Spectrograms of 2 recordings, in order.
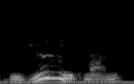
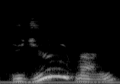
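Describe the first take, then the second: First: Slowed model question for learners; unhurried, clear classroom repetition; slower repeat. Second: Said in the usual way. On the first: Shown as a demonstration. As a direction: say it again, more slowly. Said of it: "Repeat the words slowly". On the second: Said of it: "Repeat the sentences with me".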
